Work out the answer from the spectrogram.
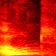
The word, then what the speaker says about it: pwned: I did do you say the owned or do you say pwned? But he says pwned, so now I will say pwned.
